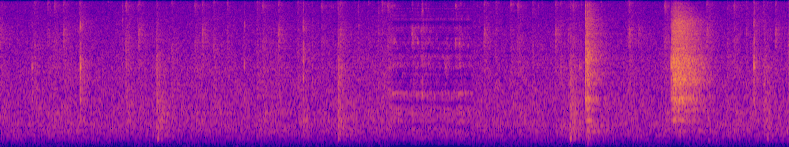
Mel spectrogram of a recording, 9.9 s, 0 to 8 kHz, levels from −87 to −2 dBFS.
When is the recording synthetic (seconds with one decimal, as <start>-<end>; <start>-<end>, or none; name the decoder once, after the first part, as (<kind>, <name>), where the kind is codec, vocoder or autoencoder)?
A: 4.9-5.9 (vocoder, HiFi-GAN)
